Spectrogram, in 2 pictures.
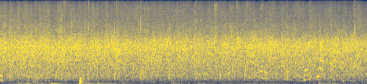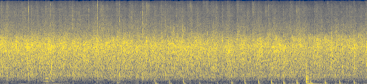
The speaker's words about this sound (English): Don't applaud so much, spare your energy. When we communists will take power, you will have to applaud, you know? Spare the energy for people's democracy, you know, when you will have to.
